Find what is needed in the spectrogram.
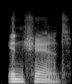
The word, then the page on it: enchant: American English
